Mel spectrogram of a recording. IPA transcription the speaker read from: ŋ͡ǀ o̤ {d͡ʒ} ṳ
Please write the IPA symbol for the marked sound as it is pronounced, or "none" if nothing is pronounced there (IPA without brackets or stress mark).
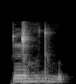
d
